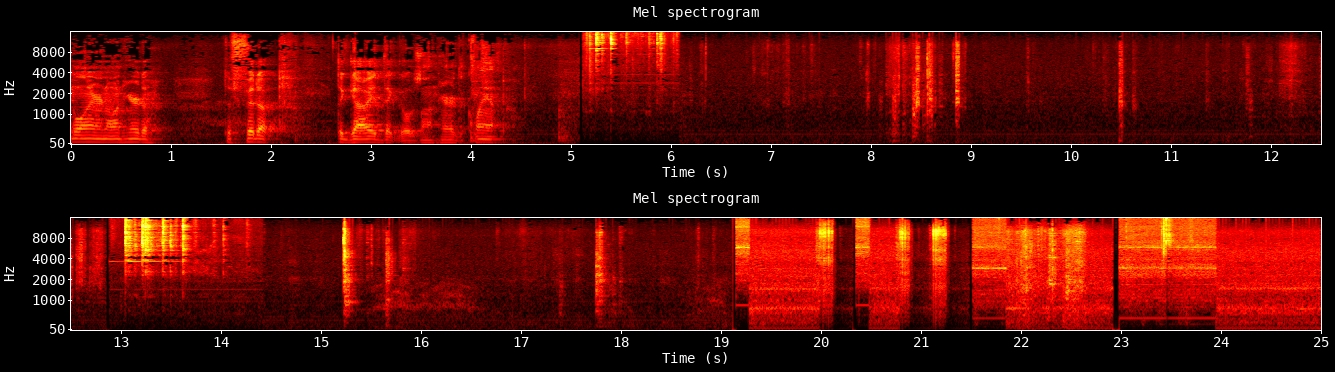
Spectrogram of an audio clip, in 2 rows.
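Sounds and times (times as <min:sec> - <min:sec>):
metal clinks and knocks: 0:05.1 - 0:06.1, 0:12.9 - 0:14.4.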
